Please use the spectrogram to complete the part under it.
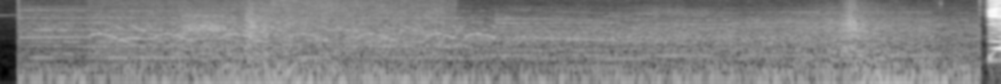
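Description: An ambulance siren wails in a rising and falling pattern beside a road after a vehicle collision, the siren clearly heard over a low rumble of traffic.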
